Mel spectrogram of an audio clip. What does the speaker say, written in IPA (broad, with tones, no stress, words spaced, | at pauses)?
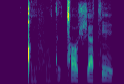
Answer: ǃɛ̤˩˧ fɔ̤˩˧tə̤˥ǀɔ˥˧ ʃa˧t͡se˥˧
